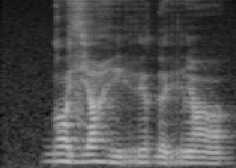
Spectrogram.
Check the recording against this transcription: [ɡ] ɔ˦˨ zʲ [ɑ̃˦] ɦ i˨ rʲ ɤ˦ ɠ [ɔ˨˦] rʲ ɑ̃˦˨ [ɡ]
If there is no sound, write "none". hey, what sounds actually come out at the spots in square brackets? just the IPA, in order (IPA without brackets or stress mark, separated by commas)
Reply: ɡ, ɑ˦, ə˨˦, none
